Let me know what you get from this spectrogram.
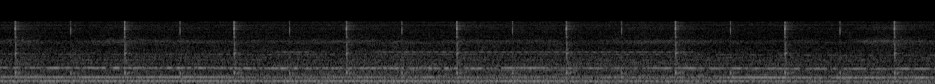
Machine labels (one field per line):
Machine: valve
